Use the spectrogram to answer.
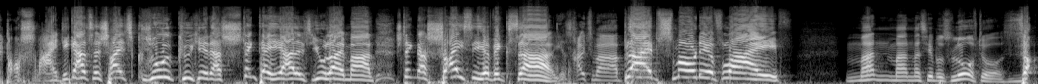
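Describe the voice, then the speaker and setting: A hoarse man rattles through a crude comedy skit, often shouting and dropping English words into his German. His voice sits high, swings widely and cuts through bright and sharp, with a dry, close sound. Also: no room sound.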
